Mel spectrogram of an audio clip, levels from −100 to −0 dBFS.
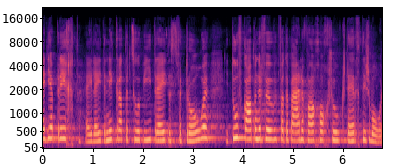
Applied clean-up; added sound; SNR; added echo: neural mask model Resemble Enhance denoiser.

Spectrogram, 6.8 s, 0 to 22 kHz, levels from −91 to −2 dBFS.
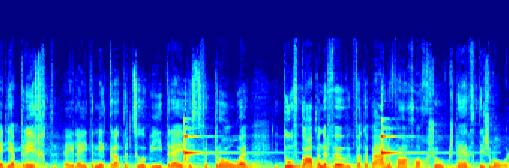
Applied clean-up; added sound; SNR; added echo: none; Piano; 3 dB; none.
